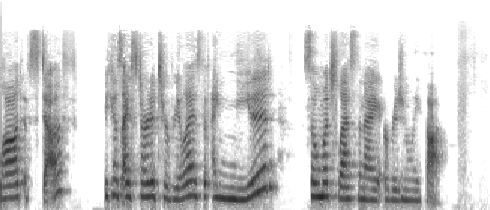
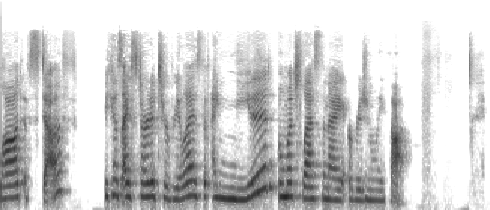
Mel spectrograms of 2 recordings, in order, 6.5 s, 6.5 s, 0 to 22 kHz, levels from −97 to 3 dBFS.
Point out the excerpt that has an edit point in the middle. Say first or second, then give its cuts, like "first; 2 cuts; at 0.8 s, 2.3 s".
second; 1 cut; at 3.7 s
